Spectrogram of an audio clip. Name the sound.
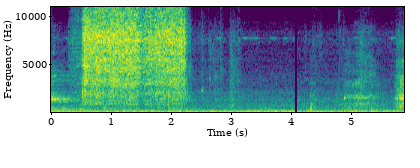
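cooking oil sprayer spraying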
